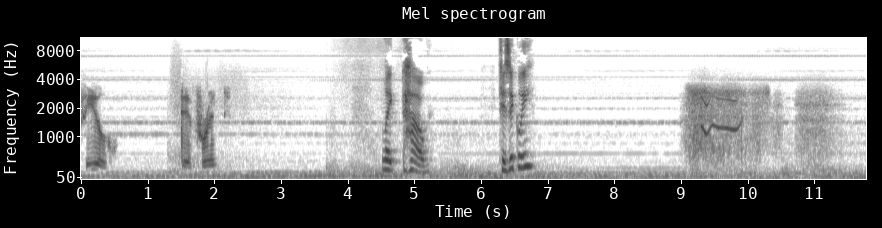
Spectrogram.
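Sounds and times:
low rumble: 0:00.0 - 0:11.7
speech: 0:00.1 - 0:00.6, 0:01.3 - 0:02.3, 0:04.5 - 0:05.4, 0:06.3 - 0:06.9
breathy exhale through the nose with a thin wavering whistle: 0:09.1 - 0:11.6.

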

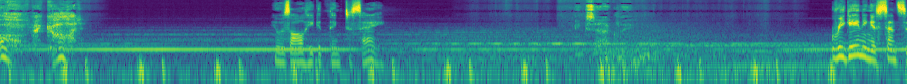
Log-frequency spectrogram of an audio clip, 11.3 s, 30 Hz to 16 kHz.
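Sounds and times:
constant droning hum: 0:00.6 - 0:11.3
low heartbeat thumping in a lub-dub rhythm: 0:00.8 - 0:11.3
speech: 0:03.6 - 0:05.0, 0:07.3 - 0:08.0, 0:10.4 - 0:11.3.

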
